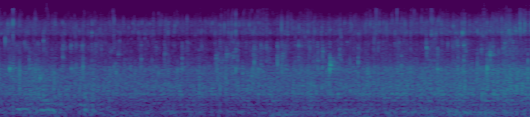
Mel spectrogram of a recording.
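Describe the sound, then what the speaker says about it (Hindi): Chicken wings deep frying in hot oil give a steady, bright sizzle and crackle that holds evenly throughout, close and moderately quiet, with no voices. "इसको आपने डीप फ्राई करना है।"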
